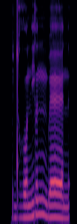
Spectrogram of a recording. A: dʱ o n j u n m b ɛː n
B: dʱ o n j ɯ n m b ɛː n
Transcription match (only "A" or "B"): B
